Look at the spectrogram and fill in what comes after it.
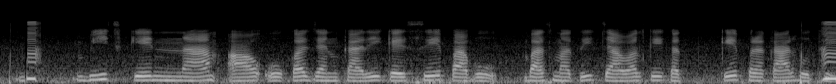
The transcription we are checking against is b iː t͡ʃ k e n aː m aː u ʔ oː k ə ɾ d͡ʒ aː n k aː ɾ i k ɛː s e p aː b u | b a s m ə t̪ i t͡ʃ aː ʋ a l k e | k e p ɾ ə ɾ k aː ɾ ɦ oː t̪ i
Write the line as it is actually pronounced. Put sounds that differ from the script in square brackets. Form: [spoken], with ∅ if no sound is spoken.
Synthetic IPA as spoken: b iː t͡ʃ k e n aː m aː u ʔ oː k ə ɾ d͡ʒ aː n k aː ɾ i k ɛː s e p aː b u | b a s m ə t̪ i t͡ʃ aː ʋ [ə] l k e | k e p ɾ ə [∅] k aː ɾ ɦ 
